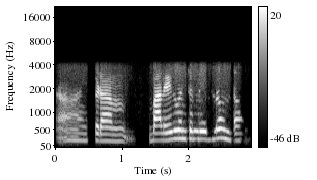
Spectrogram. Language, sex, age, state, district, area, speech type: Telugu, female, 45-60, Andhra Pradesh, Eluru, urban, conversation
